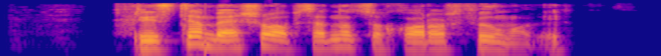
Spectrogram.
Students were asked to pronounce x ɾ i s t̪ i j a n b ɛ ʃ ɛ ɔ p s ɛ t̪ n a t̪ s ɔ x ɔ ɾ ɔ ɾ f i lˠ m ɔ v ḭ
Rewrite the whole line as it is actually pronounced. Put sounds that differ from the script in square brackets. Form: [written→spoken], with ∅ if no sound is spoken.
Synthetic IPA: x ɾ i s t̪ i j a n b ɛ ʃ ɛ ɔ p s ɛ [t̪→d̪] n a t̪ s ɔ x ɔ ɾ ɔ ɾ f i lˠ m ɔ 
